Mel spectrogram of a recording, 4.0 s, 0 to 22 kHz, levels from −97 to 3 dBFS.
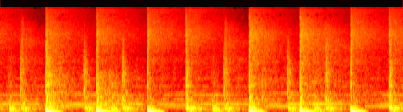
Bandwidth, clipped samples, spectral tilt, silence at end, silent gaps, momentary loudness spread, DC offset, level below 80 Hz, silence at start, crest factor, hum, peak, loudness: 16.5 kHz; under 0.1%; -4.5 dB/octave; 0 s; none; 5 LU; under 0.1%; -18 dBFS; 0 s; 16 dB; none; 0 dBFS; -20 LUFS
